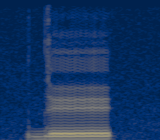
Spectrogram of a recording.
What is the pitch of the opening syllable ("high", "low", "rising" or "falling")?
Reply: high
